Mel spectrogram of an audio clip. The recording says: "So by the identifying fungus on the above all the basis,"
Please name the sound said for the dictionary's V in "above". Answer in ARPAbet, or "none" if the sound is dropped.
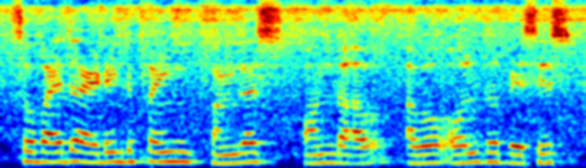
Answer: none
